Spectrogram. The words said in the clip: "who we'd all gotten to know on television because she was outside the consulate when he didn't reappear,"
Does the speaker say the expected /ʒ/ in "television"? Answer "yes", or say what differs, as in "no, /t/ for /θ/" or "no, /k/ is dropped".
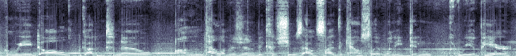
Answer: yes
